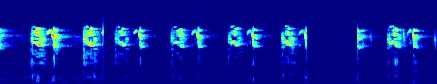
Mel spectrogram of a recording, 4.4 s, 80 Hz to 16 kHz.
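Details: Peregrine falcon pair greeting at the nest, UC Berkeley, USA, 25 August 2023, from a nest camera: loud, harsh paired chups about twice per second, with one short silence before the final notes.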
